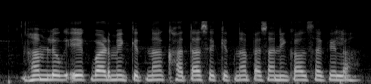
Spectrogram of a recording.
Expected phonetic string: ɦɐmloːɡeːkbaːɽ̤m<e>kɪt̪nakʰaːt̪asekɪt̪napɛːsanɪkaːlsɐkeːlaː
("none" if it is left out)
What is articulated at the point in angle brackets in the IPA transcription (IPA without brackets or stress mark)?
ẽ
